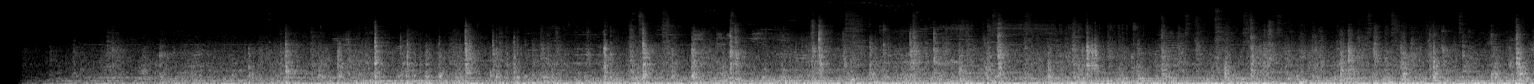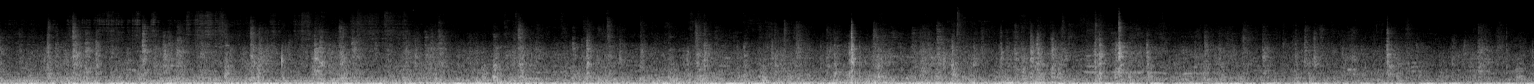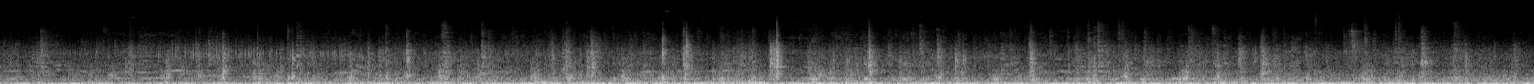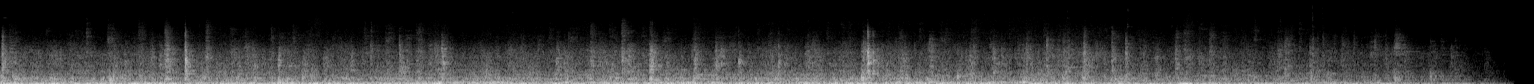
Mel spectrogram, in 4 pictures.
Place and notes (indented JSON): {
  "title": "Old Wooden Escalator - Macys New York, USA",
  "date": "2019-07-03 10:47:00",
  "description": "Old wooden escalator. Recorded with a Sound Devices Mix Pre and 2 Beyer Lavaliers.",
  "latitude": "40.75",
  "longitude": "-73.99",
  "altitude": "17",
  "timezone": "America/New_York"
}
